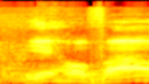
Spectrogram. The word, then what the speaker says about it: Yehovah: true name the vow of Shiva is an e is is an O and kamat is an A or we can see that the name is a yehovah or E O A the true pronunciation defended by this um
